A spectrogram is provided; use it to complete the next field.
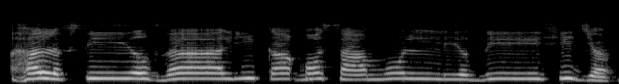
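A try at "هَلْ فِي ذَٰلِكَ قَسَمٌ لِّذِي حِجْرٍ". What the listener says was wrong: Lagi, keluarin lidahnya. Keluarin lidahnya, ujung lidah. Ketemu ujung gigi seri atas. Kan jadi dha. Fi dha. Fi dha.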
